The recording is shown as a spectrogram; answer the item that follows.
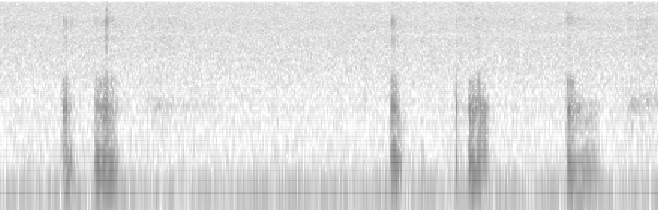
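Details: Sleeping Morkie pup, dreaming indoors: a few short, soft snorting breaths in brief bursts, spaced irregularly over a few seconds, against a steady low hum and a quiet room.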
